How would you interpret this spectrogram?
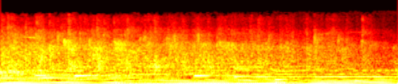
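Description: A church audience applauds God in a dense, continuous wash of clapping that holds steady throughout, with sustained low musical chords playing underneath and no one speaking.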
